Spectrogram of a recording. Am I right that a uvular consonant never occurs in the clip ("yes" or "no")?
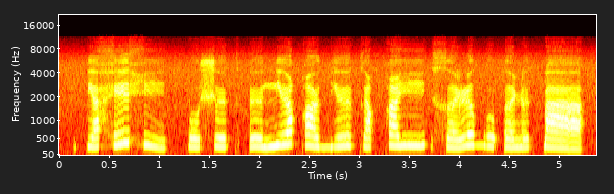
no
